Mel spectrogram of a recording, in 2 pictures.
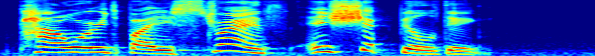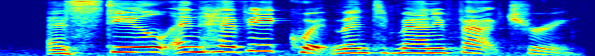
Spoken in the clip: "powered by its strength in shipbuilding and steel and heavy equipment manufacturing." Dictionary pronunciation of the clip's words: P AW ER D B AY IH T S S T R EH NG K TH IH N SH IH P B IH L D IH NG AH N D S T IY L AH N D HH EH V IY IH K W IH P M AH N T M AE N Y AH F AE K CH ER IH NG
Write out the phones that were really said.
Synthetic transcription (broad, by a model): P AW ER D B AY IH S S T R EH NG K TH IH N SH IH P B IH L D IH NG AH N S T IY L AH N HH EH V IY IH K W IH P M AH N T M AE N Y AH F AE K CH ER IH NG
